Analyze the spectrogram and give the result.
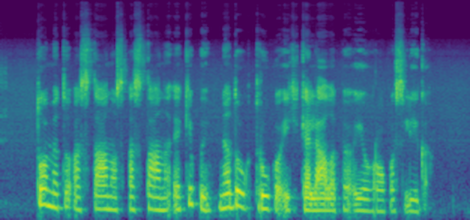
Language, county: Lithuanian, Panevėžys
